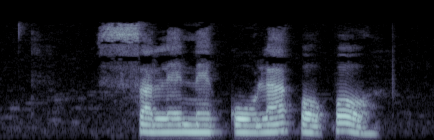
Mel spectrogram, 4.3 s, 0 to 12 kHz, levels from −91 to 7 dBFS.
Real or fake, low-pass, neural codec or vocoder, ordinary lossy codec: real; 7.2 kHz; none; MP3, 48 kbps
